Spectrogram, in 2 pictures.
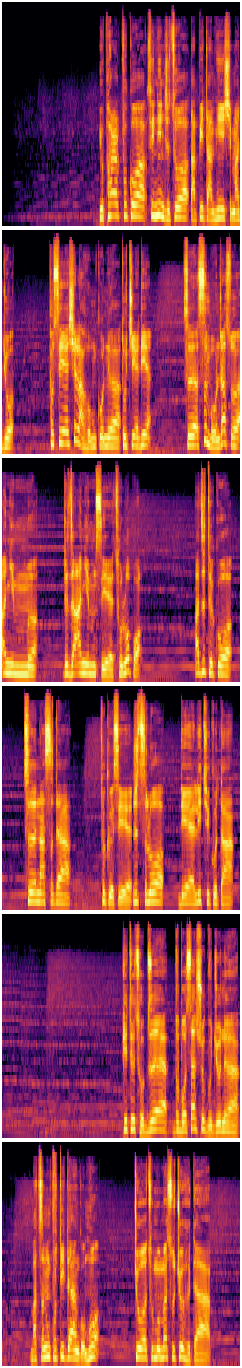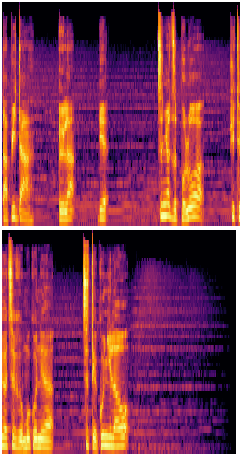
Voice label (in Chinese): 凉山彝语; 以色列约帕; nuosu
